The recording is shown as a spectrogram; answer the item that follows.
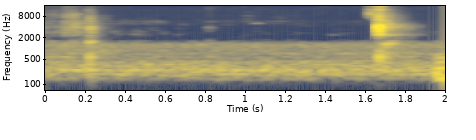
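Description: Trading cards being handled: a faint tick about a fifth of a second in and a sharper click near the end as the next football card is drawn from the stack, over a steady low room hum.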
